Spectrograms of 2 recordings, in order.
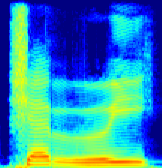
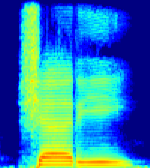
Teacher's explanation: kalau dia gak ada tasydid huruf rnya maka dia dibaca tanpa tekanan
